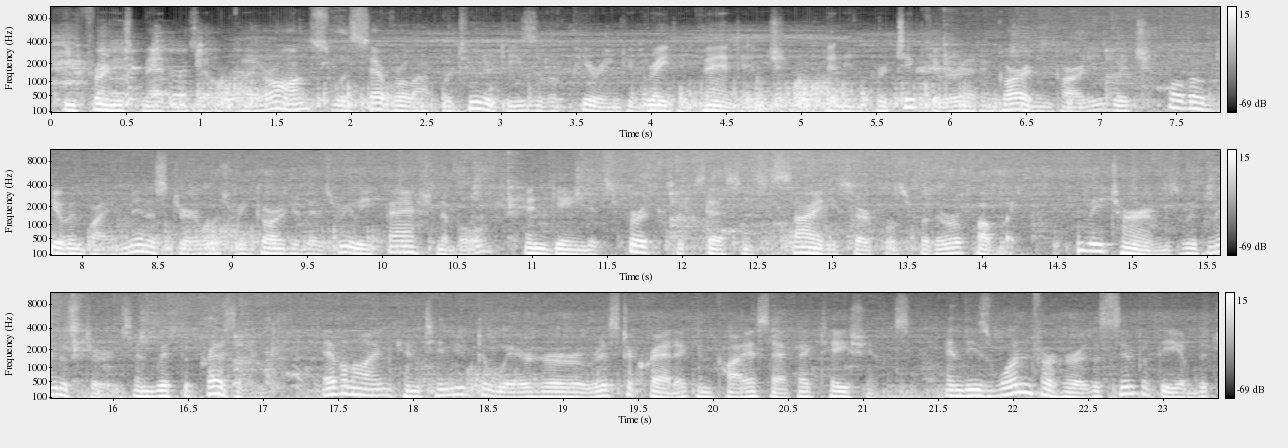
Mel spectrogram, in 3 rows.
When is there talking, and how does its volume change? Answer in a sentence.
The talking can be heard from 0.1 to 23.3 s, at a steady volume.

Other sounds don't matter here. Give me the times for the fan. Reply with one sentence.
You can hear the fan from 0.0 to 23.3 s.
